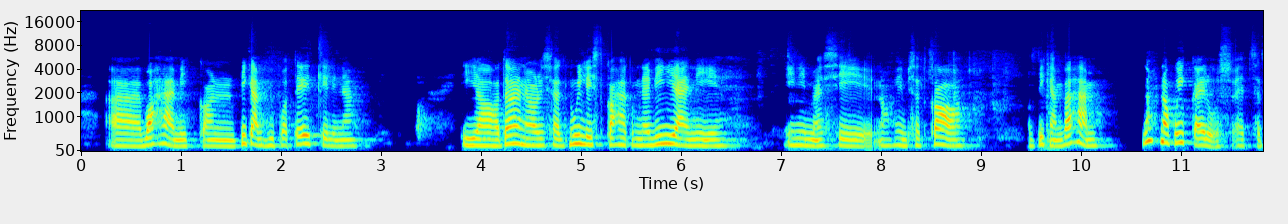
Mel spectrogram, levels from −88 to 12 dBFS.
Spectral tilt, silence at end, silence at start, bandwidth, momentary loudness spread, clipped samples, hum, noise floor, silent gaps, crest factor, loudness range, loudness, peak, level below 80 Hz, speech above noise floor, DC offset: -7 dB/octave; 0 s; 0.3 s; 9.2 kHz; 10 LU; under 0.1%; none; -53 dBFS; 10.52-10.62 s; 18 dB; 3 LU; -23 LUFS; -6 dBFS; -66 dBFS; 30 dB; under 0.1%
